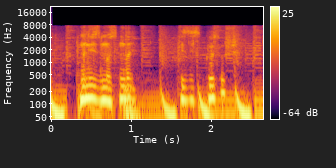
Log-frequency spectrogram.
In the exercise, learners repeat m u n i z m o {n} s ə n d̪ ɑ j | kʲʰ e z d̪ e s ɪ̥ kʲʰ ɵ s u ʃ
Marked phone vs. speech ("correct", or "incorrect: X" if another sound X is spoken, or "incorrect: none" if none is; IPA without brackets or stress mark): incorrect: none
